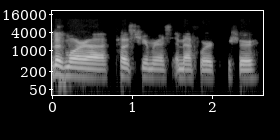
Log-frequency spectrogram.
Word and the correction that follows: posthumous: No, I don't blame you. I pronounced it like that a long time, and then my mom corrected me. – What is it? – It's posthumous. – Posthumous. – Posthumous. – Like after death?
